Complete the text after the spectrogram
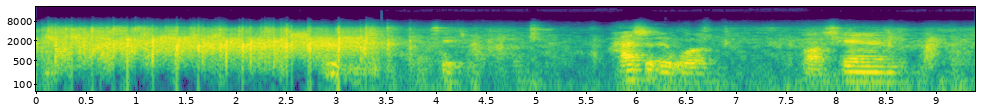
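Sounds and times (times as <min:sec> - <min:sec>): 
audience applause: 0:00.0 - 0:04.0
speech: 0:05.9 - 0:06.8, 0:07.8 - 0:08.8.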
